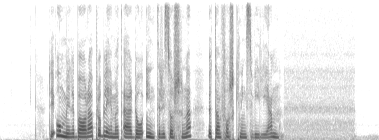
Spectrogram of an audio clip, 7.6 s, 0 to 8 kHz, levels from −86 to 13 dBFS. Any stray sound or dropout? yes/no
no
